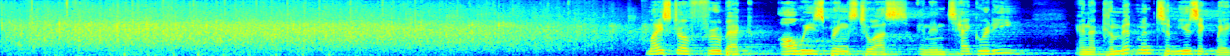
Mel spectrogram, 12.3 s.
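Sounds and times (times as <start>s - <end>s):
audience applause: 0.0s - 6.5s
speech: 6.4s - 12.3s.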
